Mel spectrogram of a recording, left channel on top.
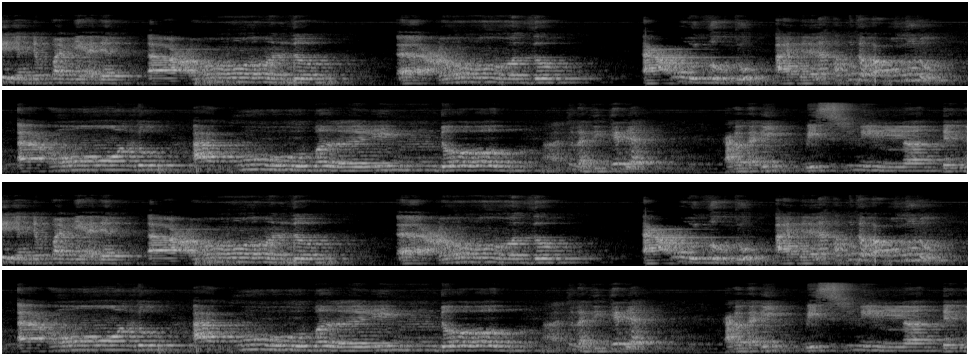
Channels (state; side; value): identical; both; correlation 1.00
